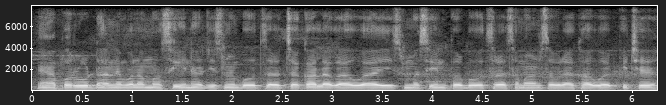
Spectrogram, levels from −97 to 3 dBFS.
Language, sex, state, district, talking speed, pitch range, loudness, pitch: Hindi, male, Haryana, Rohtak, 240 wpm, 105-110 Hz, -13 LUFS, 105 Hz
